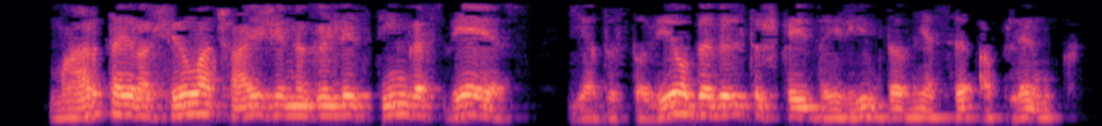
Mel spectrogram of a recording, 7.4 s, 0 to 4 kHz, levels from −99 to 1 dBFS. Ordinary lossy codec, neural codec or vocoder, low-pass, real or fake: MP3, 16 kbps; none; 3.6 kHz; real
